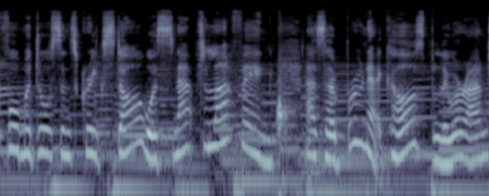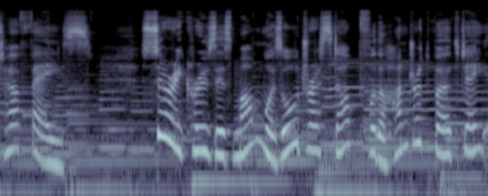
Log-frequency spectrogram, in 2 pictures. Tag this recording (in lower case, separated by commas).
music, speech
